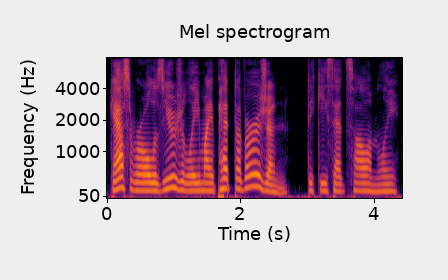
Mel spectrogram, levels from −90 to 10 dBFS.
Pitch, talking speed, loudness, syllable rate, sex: 175 Hz, 120 wpm, -20 LUFS, 4.7 syllables/s, female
